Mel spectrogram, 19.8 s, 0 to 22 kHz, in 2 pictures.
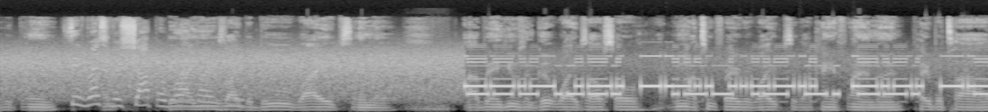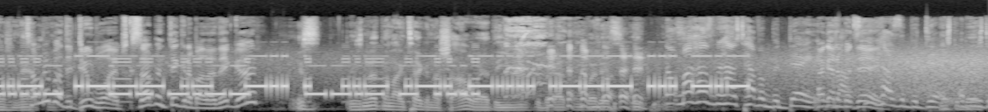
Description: Morse code, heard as two keyed tones. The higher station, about 22 wpm, 940 Hz: QRZ? CQ JA DE UR6JSK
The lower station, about 21 wpm, 660 Hz: OP WANG <BT> MY QTH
